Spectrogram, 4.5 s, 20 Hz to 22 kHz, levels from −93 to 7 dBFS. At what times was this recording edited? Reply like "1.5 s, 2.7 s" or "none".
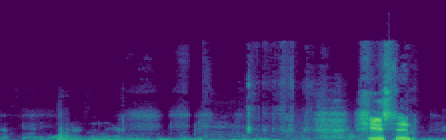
2.1 s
